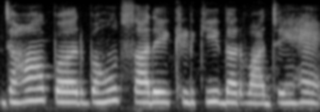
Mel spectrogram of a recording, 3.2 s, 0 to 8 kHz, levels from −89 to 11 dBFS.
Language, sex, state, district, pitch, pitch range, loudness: Hindi, female, Madhya Pradesh, Bhopal, 270 Hz, 260-285 Hz, -15 LUFS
